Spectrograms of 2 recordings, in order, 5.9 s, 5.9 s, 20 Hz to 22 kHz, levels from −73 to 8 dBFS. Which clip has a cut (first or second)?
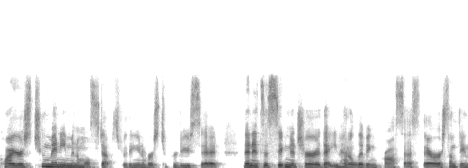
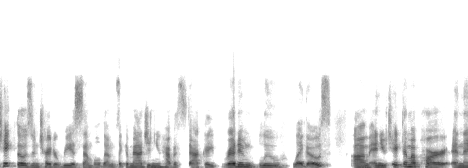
second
